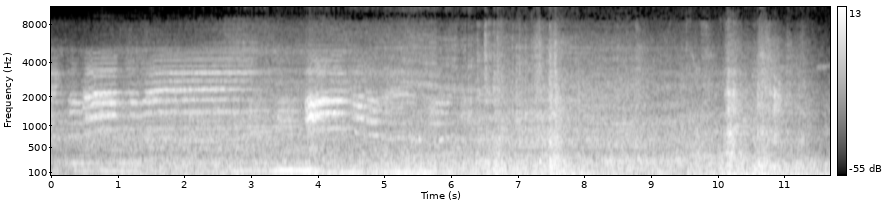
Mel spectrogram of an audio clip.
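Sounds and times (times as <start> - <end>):
delivery truck engine droning in a parking lot: 0.0 - 11.6
delivery truck clunks and rattles: 5.9 - 11.6.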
